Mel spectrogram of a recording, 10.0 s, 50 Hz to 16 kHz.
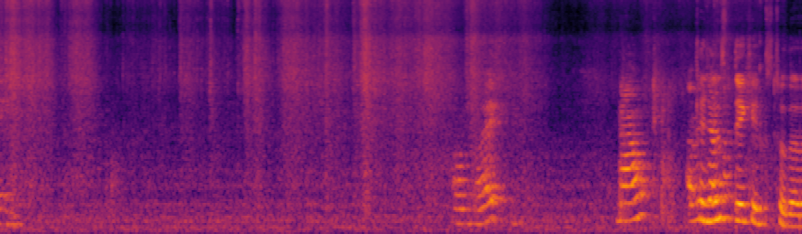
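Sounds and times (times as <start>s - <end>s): rustling of dressing supplies: 0.0s - 9.8s
woman speaking: 5.7s - 6.6s, 7.7s - 10.0s.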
